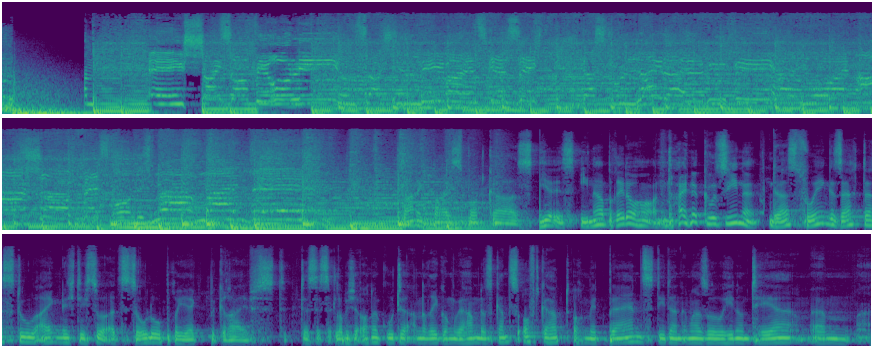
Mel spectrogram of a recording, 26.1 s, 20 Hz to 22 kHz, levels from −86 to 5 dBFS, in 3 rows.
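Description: No technical faults are audible.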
